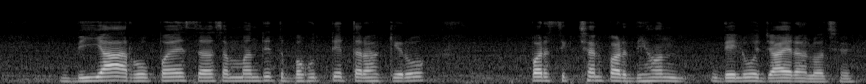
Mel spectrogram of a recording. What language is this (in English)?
Maithili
